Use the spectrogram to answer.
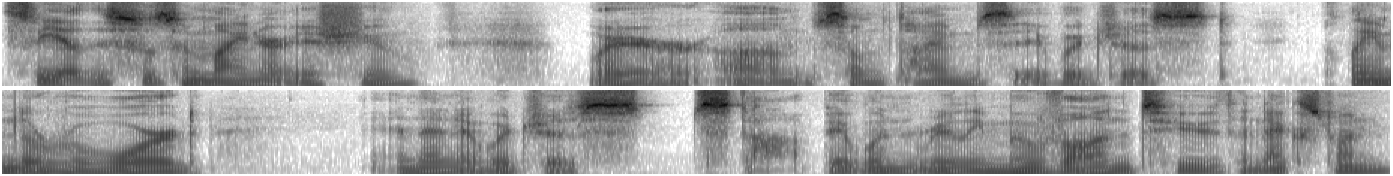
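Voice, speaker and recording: A man speaks quietly at a moderate pace. The sound is dry and close with no echo, on a very clean recording with a silent background. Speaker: gaming YouTuber. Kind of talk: gameplay commentary. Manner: quiet, subdued.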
